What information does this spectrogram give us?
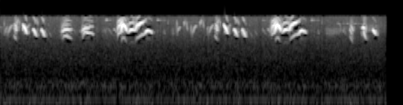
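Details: High, sharp sparrow chirps: clusters of rapid, twisting tweets repeated in short bursts, separated by brief gaps, with no other clear sounds.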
